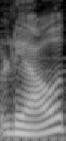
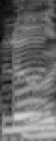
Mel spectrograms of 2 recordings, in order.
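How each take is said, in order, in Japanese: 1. liao と発音する。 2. 違うように発音する。liao じゃない。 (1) "了で発音します" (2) "了じゃなくて"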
